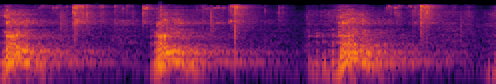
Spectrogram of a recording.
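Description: A dog barks three times in a steady rhythm, each bark loud and full-bodied with a slightly rough, mid-pitched tone, alone with no talking.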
